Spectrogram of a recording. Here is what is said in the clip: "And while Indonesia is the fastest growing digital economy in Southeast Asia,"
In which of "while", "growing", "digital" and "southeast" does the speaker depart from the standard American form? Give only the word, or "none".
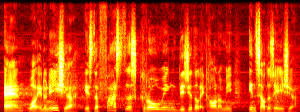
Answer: southeast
